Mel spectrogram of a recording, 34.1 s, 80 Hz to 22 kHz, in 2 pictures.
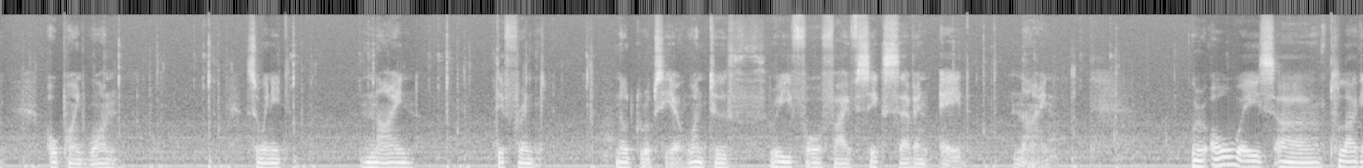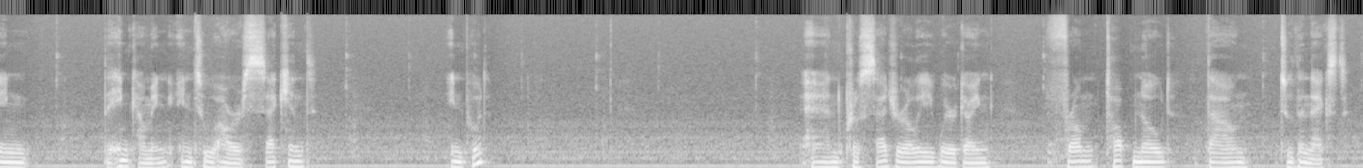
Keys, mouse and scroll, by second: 0.3 shift+d, 1.9 shift+d, 2.8 shift+d, 3.8 shift+d, 4.9 shift+d, 5.8 shift+d, 6.8-9.8 shift+middle drag, 12.4 shift+d, 13.6-15.4 shift+middle drag, 15.4 click, 18.6 drag, 20.5 click, 22.2 drag, 23.6 drag, 25.3 click, 27.4 click, 29.1 click, 31.4 click.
